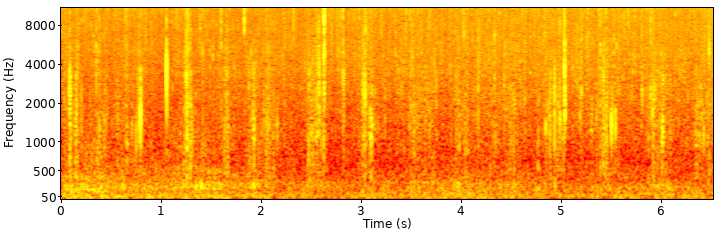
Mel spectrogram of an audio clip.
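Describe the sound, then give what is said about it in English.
Steady rain falls throughout, a dense hiss of drops with scattered sharper spatters standing out, over a low continuous rumble. No one speaks. “Yeah, the rain didn't want to wait.”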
